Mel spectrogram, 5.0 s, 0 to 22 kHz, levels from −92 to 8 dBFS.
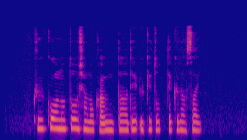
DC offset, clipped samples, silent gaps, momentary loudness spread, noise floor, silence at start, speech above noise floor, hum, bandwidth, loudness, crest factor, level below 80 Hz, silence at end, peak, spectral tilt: under 0.1%; under 0.1%; none; 9 LU; -75 dBFS; 0.65 s; 40 dB; none; 11.5 kHz; -35 LUFS; 18 dB; -88 dBFS; 0.95 s; -18 dBFS; -5 dB/octave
